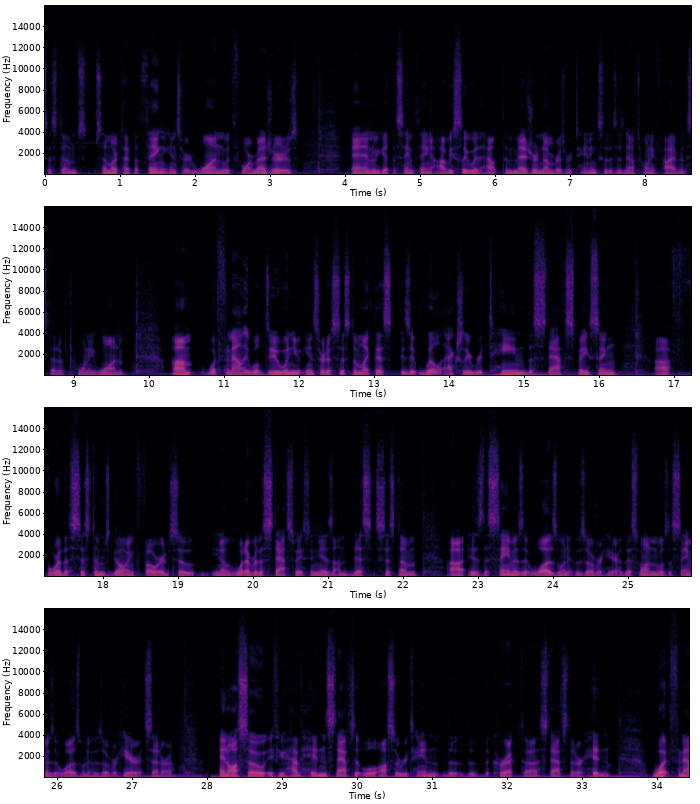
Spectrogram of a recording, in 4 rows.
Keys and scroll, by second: 5.3 Escape, 11.8 super+-, 12.4 super+-.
